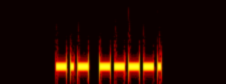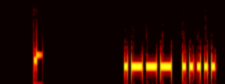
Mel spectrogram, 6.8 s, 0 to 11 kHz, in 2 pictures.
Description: Morse code, heard as a keyed tone, about 22 wpm, 700 Hz. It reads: K 9 J 5
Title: Single-Letter Single-Number 22wpm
